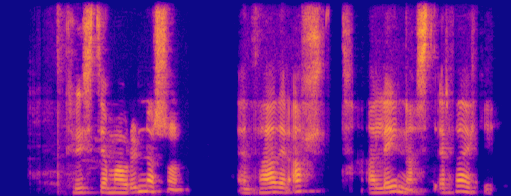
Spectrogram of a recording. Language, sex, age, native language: Icelandic, female, 40-49, Icelandic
